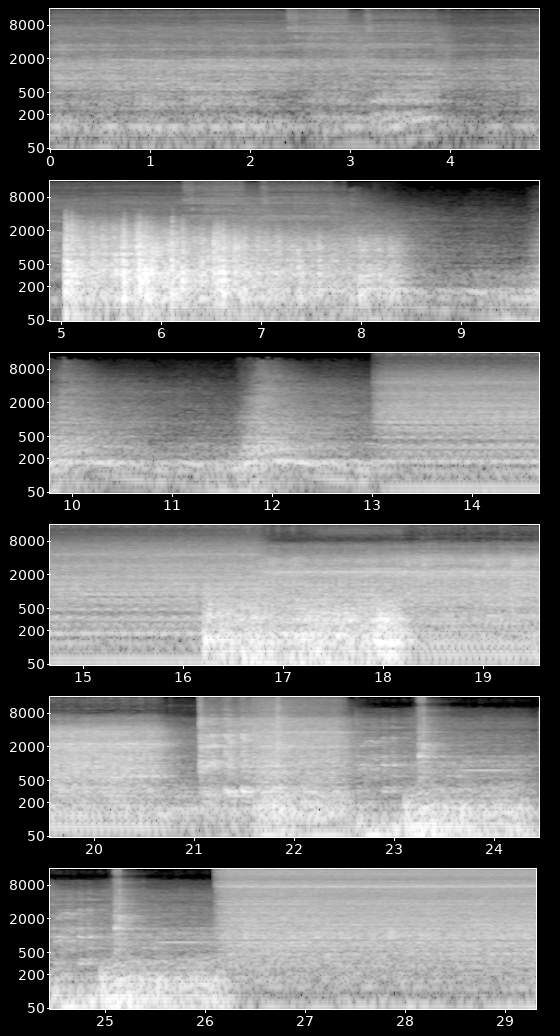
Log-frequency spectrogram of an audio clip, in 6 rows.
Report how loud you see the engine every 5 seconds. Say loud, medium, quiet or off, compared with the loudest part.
quiet, quiet, medium, loud, loud, loud.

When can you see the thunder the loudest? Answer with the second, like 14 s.
6 s.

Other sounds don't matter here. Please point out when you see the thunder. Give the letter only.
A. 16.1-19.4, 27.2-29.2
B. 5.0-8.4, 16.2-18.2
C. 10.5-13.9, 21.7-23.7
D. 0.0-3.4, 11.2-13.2
B.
